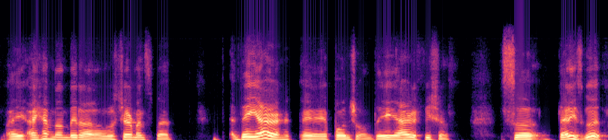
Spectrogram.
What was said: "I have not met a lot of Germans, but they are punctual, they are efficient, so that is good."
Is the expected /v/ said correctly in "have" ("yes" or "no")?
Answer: yes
